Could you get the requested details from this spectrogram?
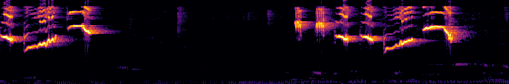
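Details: Oriental magpie-robin singing to trigger song from other magpie-robins: a short whistled phrase with a rising sweep, a quiet pause, then another burst of loud slurred whistles and upward glides.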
